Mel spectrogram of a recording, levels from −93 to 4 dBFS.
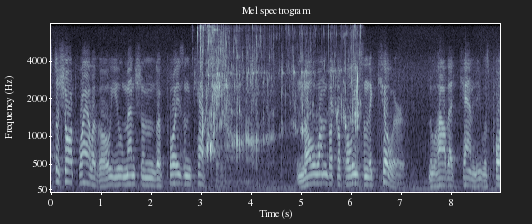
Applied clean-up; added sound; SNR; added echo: none; Fill (with liquid); -2 dB; none.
